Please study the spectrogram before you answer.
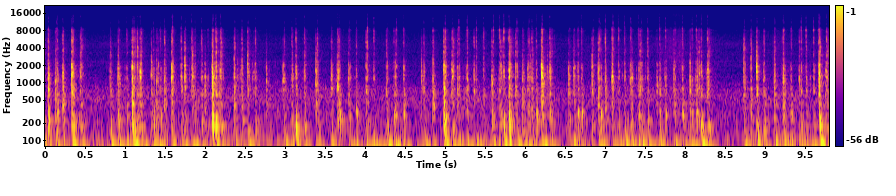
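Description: Fingertips of both hands type rapid key taps on an RGB-backlit plastic Razer Ornata Chroma membrane gaming keyboard with a hollow casing. Dense, clacky taps rattle in quick bursts over a steady low hum, with a brief lull near the end before typing resumes.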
